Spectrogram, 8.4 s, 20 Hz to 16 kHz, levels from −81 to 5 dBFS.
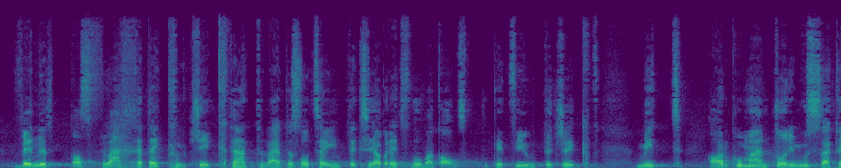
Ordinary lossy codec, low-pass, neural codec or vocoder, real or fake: AAC, 48 kbps; 14.4 kHz; codec, 44.1 kHz, 2.6 kbps, DAC; fake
